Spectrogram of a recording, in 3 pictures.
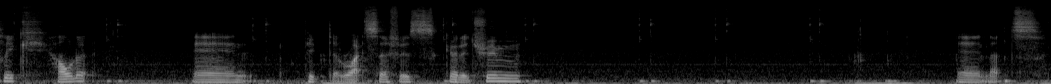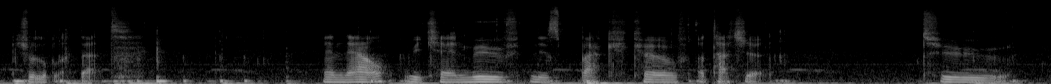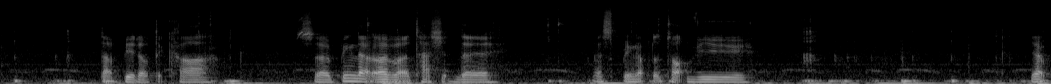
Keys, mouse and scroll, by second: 3.2 scroll up 1, 4.4-6.3 drag, 8.5 scroll up 1, 9.5 middle click, 10.3-10.7 scroll up 1, 10.8 shift+middle click, 11.3-11.7 scroll down 1, 11.7-12.1 scroll up 1, 12.3-14.4 shift+middle drag, 14.5 scroll down 1, 15.5 click, 15.9-17.4 scroll down 1, 17.4 click, 18.2-19.4 scroll down 1, 19.5 scroll down 1, 19.7-20.2 scroll up 1, 20.6 middle click, 21.2-21.5 scroll up 1, 21.5-22.3 scroll down 1, 23.1-24.7 drag, 24.9 scroll up 1, 26.5 click, 26.9-27.6 scroll down 1, 27.6-28.9 drag, 29.0-29.9 scroll down 1, 30.2 shift+middle click, 31.0 scroll down 1, 31.4 shift+middle click.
